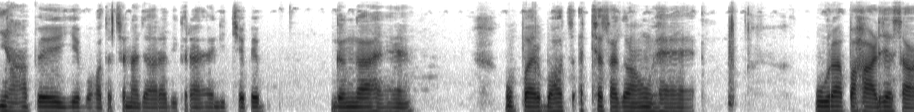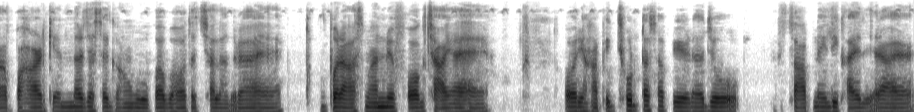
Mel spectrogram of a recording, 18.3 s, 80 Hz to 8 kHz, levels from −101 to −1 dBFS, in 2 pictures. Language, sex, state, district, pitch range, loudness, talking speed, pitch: Hindi, male, Uttarakhand, Uttarkashi, 110-115 Hz, -19 LUFS, 165 wpm, 115 Hz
